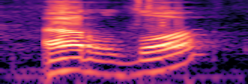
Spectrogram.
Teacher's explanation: Itu alif lam yang ditulis dan dibaca dengan jelas. Arda, ro-nya tebal yaitu ra tafkhim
